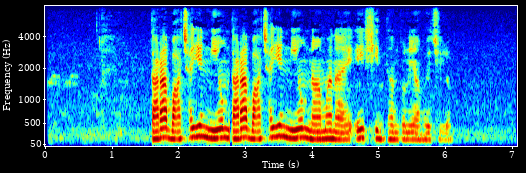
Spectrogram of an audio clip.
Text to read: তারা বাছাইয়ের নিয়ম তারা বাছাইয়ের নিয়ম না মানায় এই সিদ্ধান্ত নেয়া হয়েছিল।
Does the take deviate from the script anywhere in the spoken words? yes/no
no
